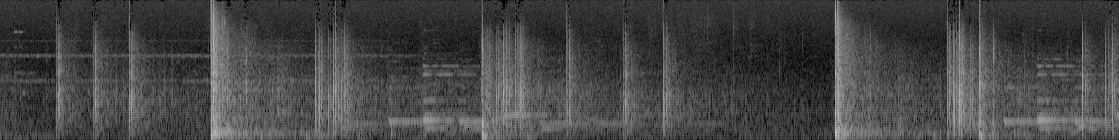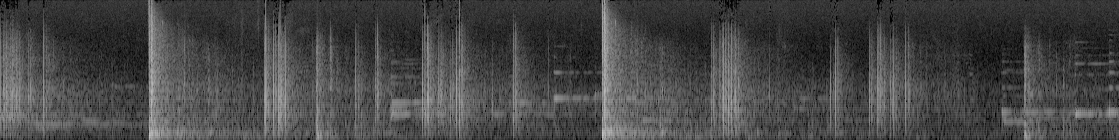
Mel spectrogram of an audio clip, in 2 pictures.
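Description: Large Japanese aerial firework shells bursting: four heavy booms several seconds apart, each ringing out, with quicker sharp cracks between them, over background music.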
